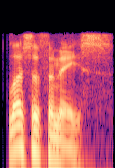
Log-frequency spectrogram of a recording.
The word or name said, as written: lecithinase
